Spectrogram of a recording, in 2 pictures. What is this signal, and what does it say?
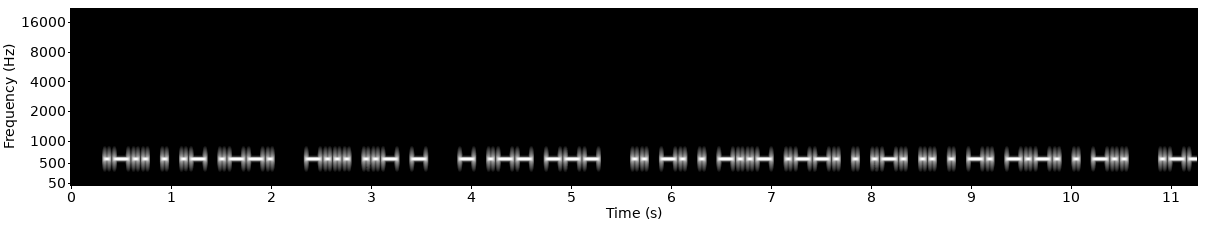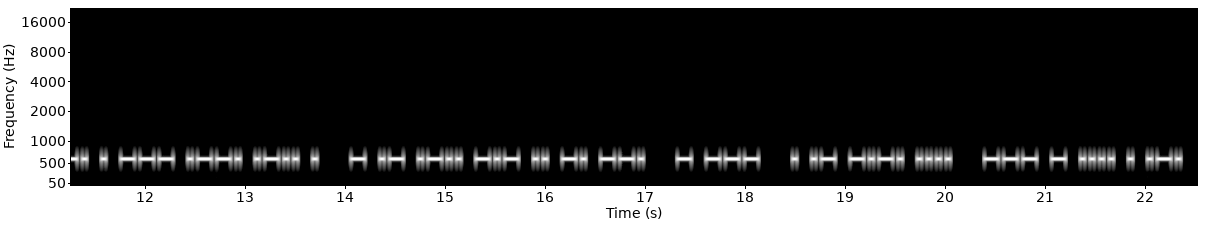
Morse code, heard as a keyed tone, about 25 wpm, 600 Hz. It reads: LEAP BUT TWO INEXPERIENCED PEOPLE TALKING TO EACH OTHER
